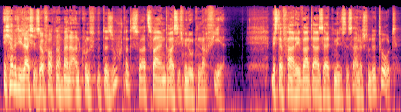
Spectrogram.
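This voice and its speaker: An actor playing a clinical, matter-of-fact doctor giving testimony in a radio play. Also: male voice, medium pitch, normal speed, fairly bright tone, husky. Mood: clinical, brisk. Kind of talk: German radio play acting.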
